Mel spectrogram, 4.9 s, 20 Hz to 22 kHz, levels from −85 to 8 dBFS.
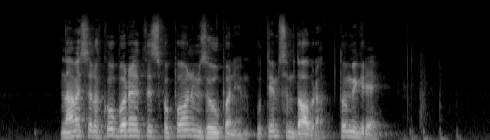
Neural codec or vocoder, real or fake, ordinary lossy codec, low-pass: none; real; none; 14.4 kHz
